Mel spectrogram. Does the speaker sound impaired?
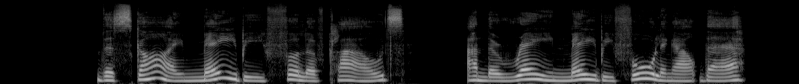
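No.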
